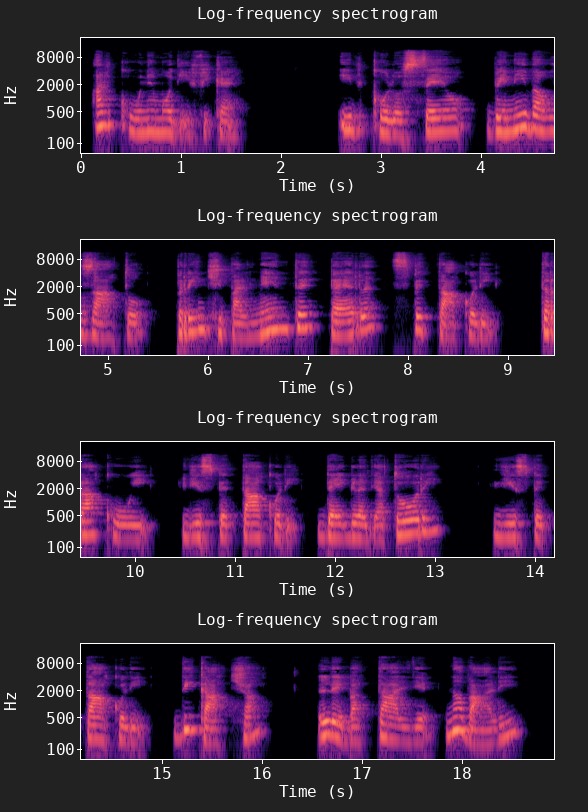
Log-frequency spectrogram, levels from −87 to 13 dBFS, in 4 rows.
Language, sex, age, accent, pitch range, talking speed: Italian, female, 30-49, native, 165-245 Hz, 70 wpm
